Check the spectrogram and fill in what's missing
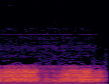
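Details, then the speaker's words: Venous Doppler ultrasound of the neck veins in multiple sclerosis patients, researching narrowed veins draining the brain (CCSVI). A windy, rushing whoosh swells and fades in two waves as blood flows from the brain. "that's the sound of blood flowing from the brain researchers are using this special ultrasound on ms patients looking for narrowed veins that could be damaging the brain"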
